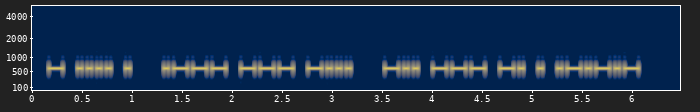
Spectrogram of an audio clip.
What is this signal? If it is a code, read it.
Morse code, heard as a keyed tone, about 25 wpm, 600 Hz. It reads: THE JOB DONE.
